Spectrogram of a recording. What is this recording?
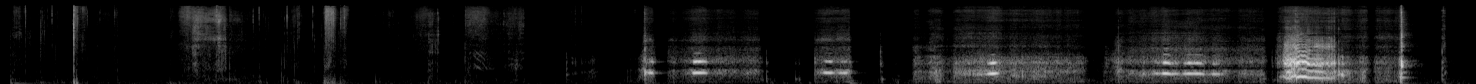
Pushing The Straw
A fresh straw being pushed into a soft drink cup and scraping along the plastic lid.
One of the few sounds that give me goosebumps on my arms ...
Cola, Straw, Food, Fast, Drink, Cup, Soft, Painful, Coke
